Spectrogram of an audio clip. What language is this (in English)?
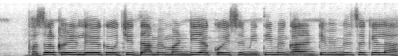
Bhojpuri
